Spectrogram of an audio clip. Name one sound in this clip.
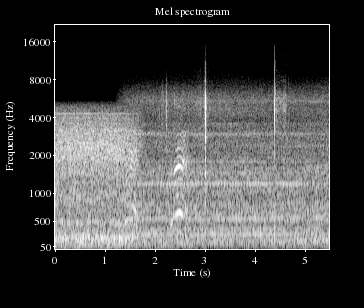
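Metal ammunition links clank as they are handled.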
